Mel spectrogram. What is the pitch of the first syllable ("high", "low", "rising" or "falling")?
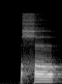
high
